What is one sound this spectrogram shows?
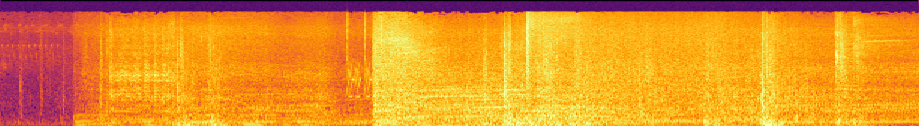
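A boat engine hums and roars steadily.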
